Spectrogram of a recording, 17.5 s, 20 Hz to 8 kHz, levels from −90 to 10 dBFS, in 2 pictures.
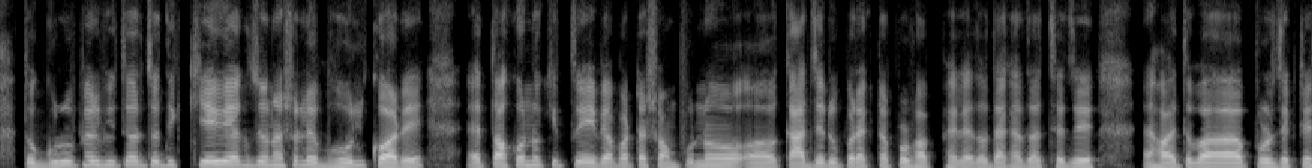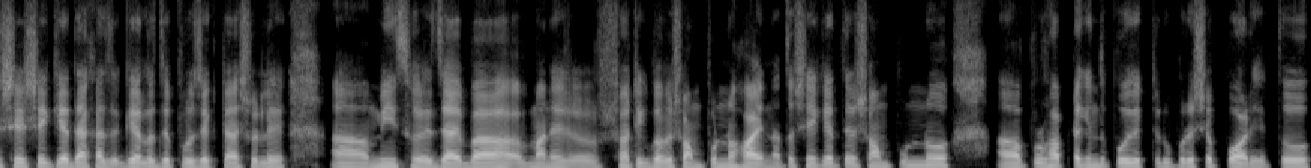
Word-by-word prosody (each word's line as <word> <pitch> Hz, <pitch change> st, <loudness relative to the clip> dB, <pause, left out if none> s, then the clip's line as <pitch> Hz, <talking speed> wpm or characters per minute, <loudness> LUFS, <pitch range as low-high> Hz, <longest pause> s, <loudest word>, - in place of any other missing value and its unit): তো -, -, -6 dB
গ্রুপের 195 Hz, +2 st, +1 dB
ভিতর 195 Hz, +1 st, 0 dB
যদি 190 Hz, 0 st, 0 dB, 0.2 s
কেউ 195 Hz, 0 st, +6 dB
একজন 190 Hz, +1 st, -1 dB
আসলে 190 Hz, +1 st, 0 dB
ভুল 170 Hz, +4 st, +1 dB
করে, 155 Hz, -2 st, +7 dB, 0.4 s
আ -, -, +3 dB
তখনও 185 Hz, +2 st, +3 dB
কিন্তু 190 Hz, -2 st, -9 dB
এই -, -, +3 dB
ব্যাপারটা 175 Hz, +1 st, 0 dB
সম্পূর্ণ 160 Hz, +2 st, -2 dB, 0.3 s
অ -, -, +2 dB, 0.2 s
কাজের 165 Hz, +1 st, +3 dB
উপর 170 Hz, +1 st, 0 dB
একটা 165 Hz, +2 st, -4 dB
প্রভাব 155 Hz, -1 st, +1 dB
ফেলে। 145 Hz, -2 st, -1 dB
তো -, -, +1 dB
দেখা 155 Hz, +1 st, -1 dB
যাচ্ছে 155 Hz, +1 st, -2 dB
যে, 150 Hz, -, +5 dB, 0.5 s
হয়তোবা 155 Hz, 0 st, +4 dB, 0.3 s
প্রজেক্টের 160 Hz, +1 st, -1 dB
শেষে 165 Hz, 0 st, 0 dB
গিয়ে 165 Hz, -, +4 dB
দেখা 155 Hz, 0 st, +1 dB, 0.2 s
গেলো 150 Hz, -1 st, +3 dB
যে, -, -, +2 dB
প্রোজেক্টটা 150 Hz, 0 st, -1 dB
আসলে 150 Hz, 0 st, -3 dB, 0.4 s
আ -, -, +1 dB, 0.2 s
মিস 155 Hz, 0 st, -1 dB
হয়ে 150 Hz, -1 st, +1 dB
যায় 145 Hz, -1 st, +5 dB
বা 145 Hz, -, +6 dB, 0.3 s
মানে 145 Hz, 0 st, -1 dB, 0.4 s
সঠিকভাবে 155 Hz, -2 st, -1 dB
সম্পূর্ণ 150 Hz, +2 st, -3 dB
হয় 145 Hz, -2 st, +6 dB
না। -, -, -5 dB
তো -, -, -4 dB
সেক্ষেত্রে 180 Hz, 0 st, -2 dB
সম্পূর্ণ 175 Hz, +3 st, -4 dB, 0.5 s
আ -, -, 0 dB, 0.2 s
প্রভাবটা 170 Hz, +1 st, -1 dB
কিন্তু 165 Hz, -1 st, -4 dB
প্রোজেক্টের 155 Hz, 0 st, -1 dB
উপর 155 Hz, +1 st, -5 dB
এসে 165 Hz, -, -3 dB
পড়ে। 145 Hz, -2 st, +2 dB
তো 155 Hz, -, +1 dB
160 Hz, 190 wpm, -22 LUFS, 150-175 Hz, 0.5 s, করে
